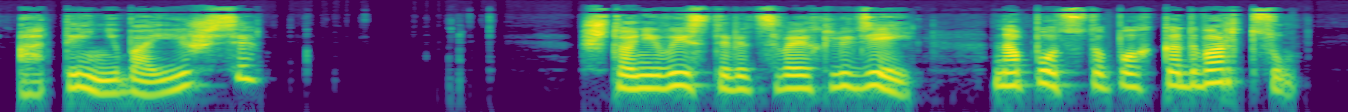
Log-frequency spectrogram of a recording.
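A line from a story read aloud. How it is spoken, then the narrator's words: Plain. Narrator (Russian): спросил он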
